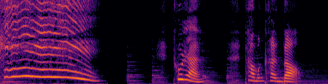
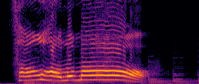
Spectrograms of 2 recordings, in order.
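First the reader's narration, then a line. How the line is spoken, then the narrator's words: Shouting together. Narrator (Chinese): 小鸡球球和小鸭嘎嘎、呱呱一起喊了起来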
